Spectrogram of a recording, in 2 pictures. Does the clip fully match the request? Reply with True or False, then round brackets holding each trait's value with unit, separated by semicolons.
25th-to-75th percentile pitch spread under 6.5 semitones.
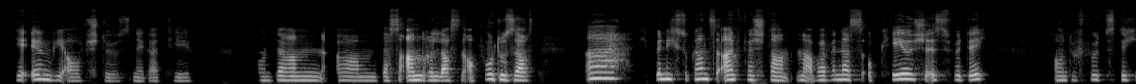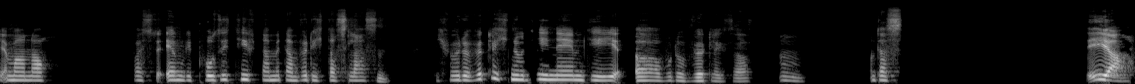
True (2.9 semitones)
